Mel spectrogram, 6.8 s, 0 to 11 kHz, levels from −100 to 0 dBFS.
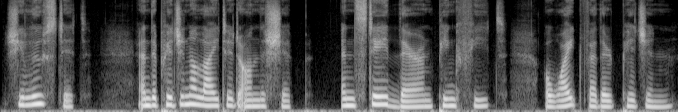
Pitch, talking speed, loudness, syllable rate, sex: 195 Hz, 175 wpm, -17 LUFS, 5.3 syllables/s, female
